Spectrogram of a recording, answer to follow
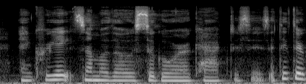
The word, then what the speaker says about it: Saguaro: create some of those segura cactuses i think they're called it's it's got a g in it but it's so it's hard to say um you don't pronounce the g it's aurora cactus and the arms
